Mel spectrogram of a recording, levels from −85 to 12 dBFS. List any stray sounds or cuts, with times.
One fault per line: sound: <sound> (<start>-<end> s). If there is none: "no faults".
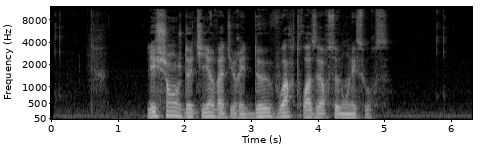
no faults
